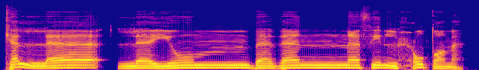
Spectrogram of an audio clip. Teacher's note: the noon and ba, when they follow one another in the same word, you don't pronounce noon or ba, but you pronounce meme. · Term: assimilated together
